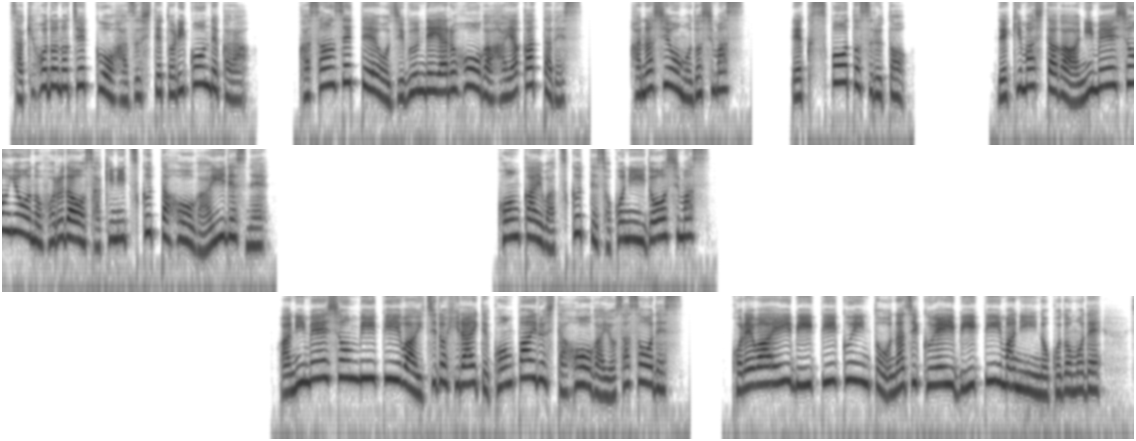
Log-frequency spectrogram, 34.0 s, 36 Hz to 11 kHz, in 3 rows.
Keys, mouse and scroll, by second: 1.3 click.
